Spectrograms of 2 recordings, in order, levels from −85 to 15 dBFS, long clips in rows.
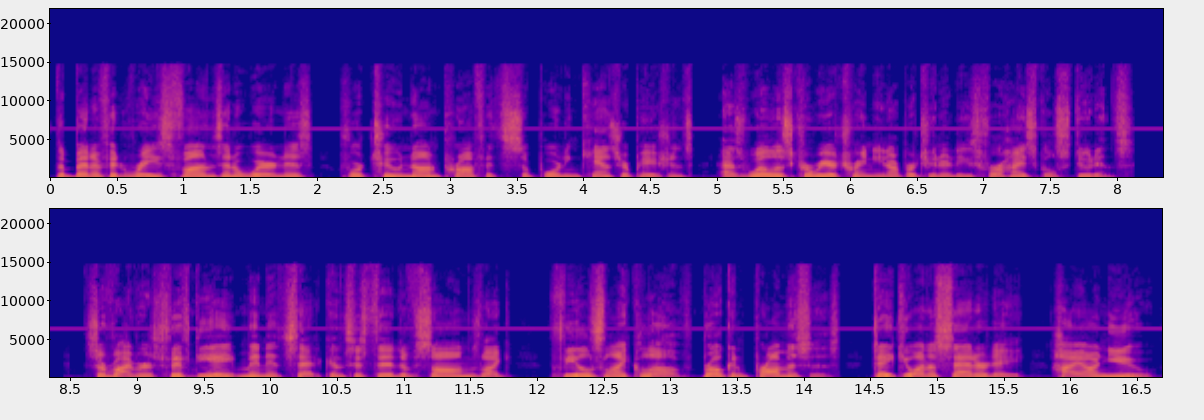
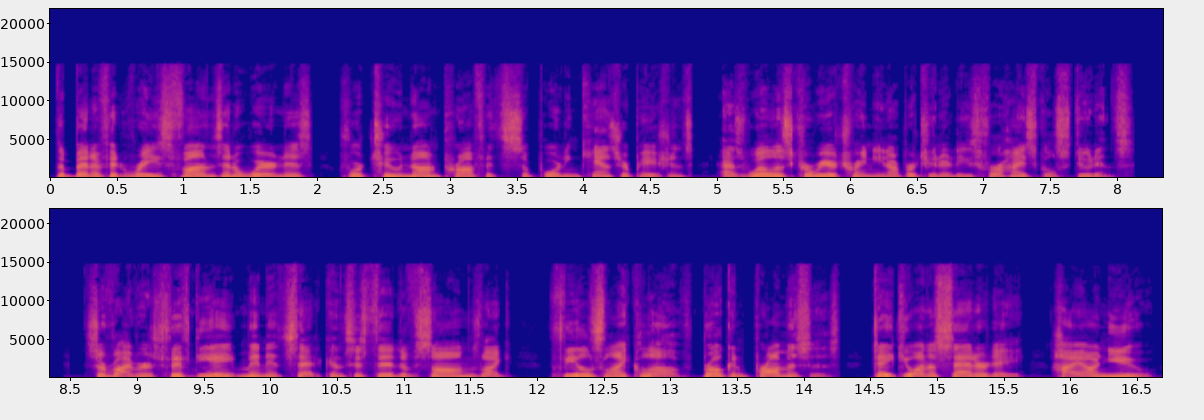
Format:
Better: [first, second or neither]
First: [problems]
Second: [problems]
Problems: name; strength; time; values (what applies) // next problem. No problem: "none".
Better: second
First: high-pitched whine; faint; throughout; 6.5 kHz, 30 dB below the speech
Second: none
